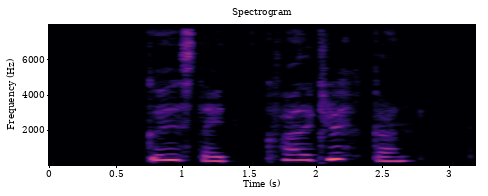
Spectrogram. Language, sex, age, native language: Icelandic, female, 13, Icelandic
